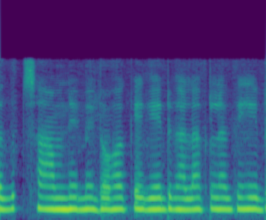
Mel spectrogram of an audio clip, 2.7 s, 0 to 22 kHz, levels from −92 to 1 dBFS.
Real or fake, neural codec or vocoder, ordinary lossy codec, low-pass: fake; codec, 16 kHz, 0.8 kbps, ZipCodec; none; 7.2 kHz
